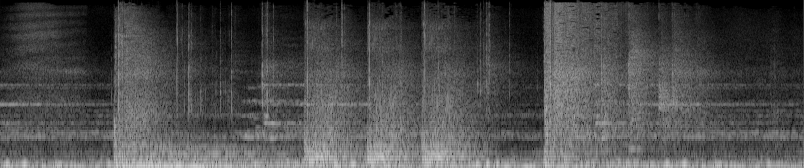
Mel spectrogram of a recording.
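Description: Loud thumps and bangs of hands slamming on a wooden desk and a closed laptop, a run of heavy hits in the middle, over music with heavy bass.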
